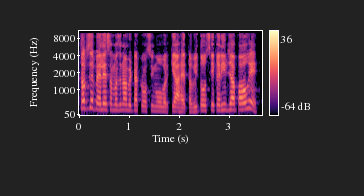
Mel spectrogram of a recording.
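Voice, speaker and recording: Guy teacher w a really high voice, keeps getting the class to shout answers back. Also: a little fast. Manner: animated, coaxing students to chant answers. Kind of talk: classroom lecture with call-and-response.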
